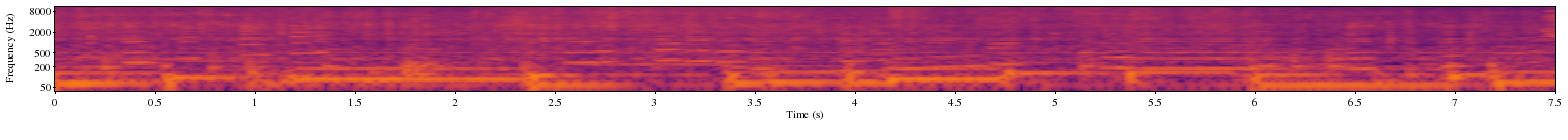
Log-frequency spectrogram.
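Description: Spinach wilts in a hot pan with a steady crackling sizzle and bubbling hiss, fairly quiet and continuous, with faint background sounds underneath.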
